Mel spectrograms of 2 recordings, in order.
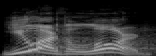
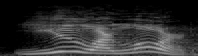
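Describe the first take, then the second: First: Louder and higher, slowed with weight; loud preacher's declaration; fervent proclamation. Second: High, loud and very slow; loud slow worship declaration; drawn-out proclamation. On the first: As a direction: proclaim it like a worship cry. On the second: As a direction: stretch every word like a fervent cry. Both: Acted. Quoting believers in worship.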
